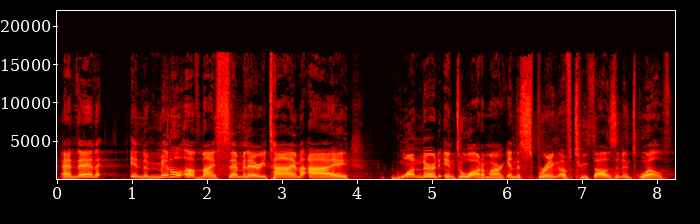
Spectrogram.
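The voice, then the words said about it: Jamaican accent. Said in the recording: “I'm originally from Jamaica, if you're wondering where the accent is from.”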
